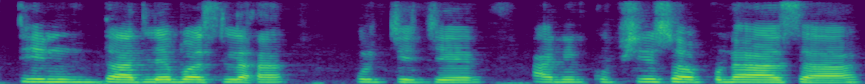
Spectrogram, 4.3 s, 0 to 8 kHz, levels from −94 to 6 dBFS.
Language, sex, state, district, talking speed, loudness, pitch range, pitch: Konkani, female, Goa, North and South Goa, 110 wpm, -17 LUFS, 225-235 Hz, 230 Hz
